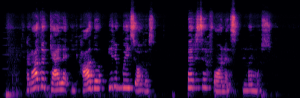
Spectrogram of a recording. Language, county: Lithuanian, Vilnius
